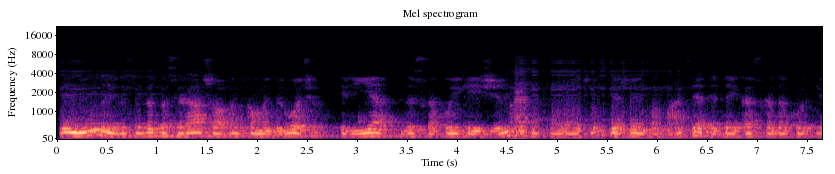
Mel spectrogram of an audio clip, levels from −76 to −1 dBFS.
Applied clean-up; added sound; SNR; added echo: neural separator model SepFormer DNS4.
